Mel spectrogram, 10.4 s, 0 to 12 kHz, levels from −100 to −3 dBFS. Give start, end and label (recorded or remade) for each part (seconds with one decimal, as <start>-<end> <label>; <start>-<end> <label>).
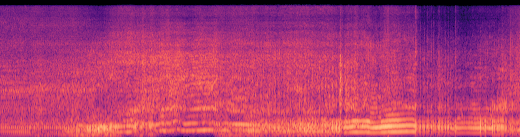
0.0-0.6 recorded; 0.6-5.1 remade; 5.1-10.4 recorded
